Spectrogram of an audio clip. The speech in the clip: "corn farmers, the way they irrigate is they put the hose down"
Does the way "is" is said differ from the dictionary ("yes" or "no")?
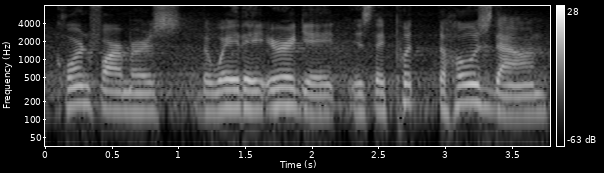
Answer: no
